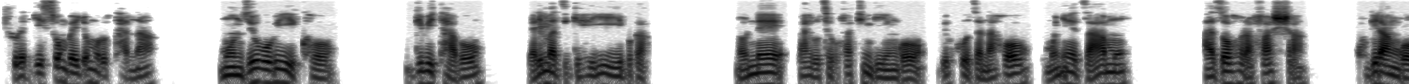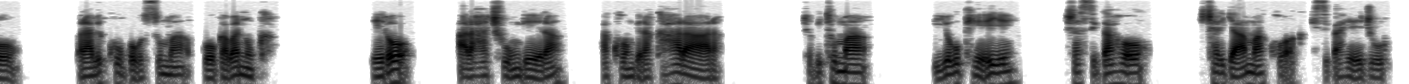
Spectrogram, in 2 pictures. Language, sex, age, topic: Rundi, male, 36-49, education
